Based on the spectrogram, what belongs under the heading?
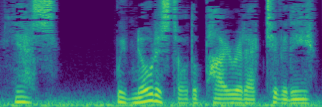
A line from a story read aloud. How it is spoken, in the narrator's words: Leia said, fighting to keep her voice steady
